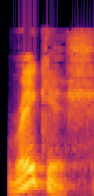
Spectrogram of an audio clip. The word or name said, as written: rakish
